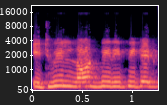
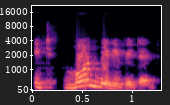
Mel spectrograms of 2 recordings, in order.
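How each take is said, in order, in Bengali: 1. 'Will not' দুটি পূর্ণ শব্দ হিসেবে বলা হয়। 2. 'Will not' একটি সিলেবলে সংক্ষেপ করা হয়। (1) "it विल नॉट be repeated के जगह" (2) "स्पोकन के लिए एब्रिविएटेड फॉर्म"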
